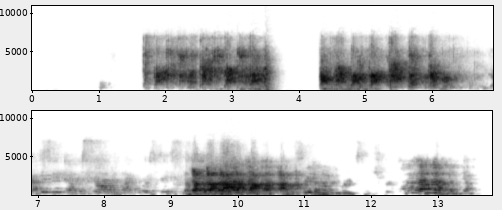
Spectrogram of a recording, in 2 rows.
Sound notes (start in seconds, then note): 1.6 applause; 8.9 laugh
